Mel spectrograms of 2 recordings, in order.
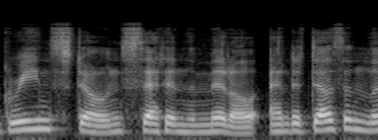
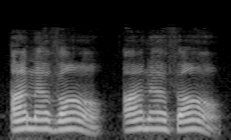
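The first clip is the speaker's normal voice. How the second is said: higher French battle cry; 4 semitones higher than usual. A narrator's reading. De Lapp crying out a French charge, wild and elated. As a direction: urge the troops forward. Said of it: "as he had done when he was off his head".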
